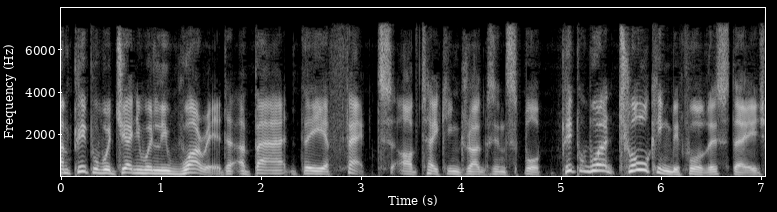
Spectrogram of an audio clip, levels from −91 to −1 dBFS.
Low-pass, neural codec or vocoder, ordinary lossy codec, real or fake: 7.2 kHz; codec, 24 kHz, 6 kbps, HILCodec; MP3, 64 kbps; fake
